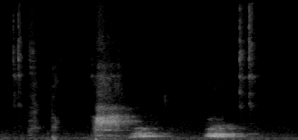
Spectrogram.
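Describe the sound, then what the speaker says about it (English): A dog gives a few short, drawn-out whining howls, fairly close, in a quiet room. "I can hear my dog howling."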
